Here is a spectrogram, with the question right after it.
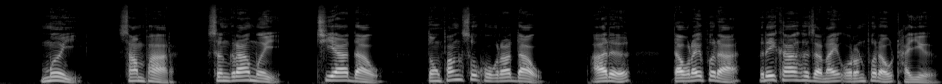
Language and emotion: Bodo, neutral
